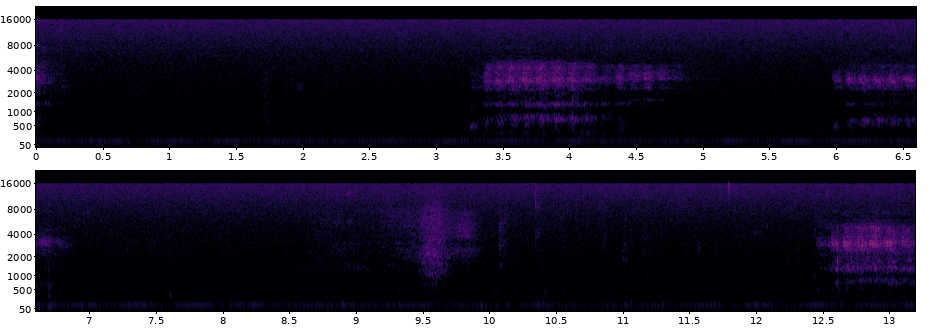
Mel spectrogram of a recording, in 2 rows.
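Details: Newborn lambs less than five hours old, walking and nursing with their mother; a few short bleats at about 3.5, 6 and 13 seconds over a steady low hum.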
